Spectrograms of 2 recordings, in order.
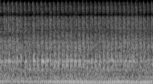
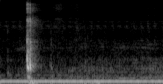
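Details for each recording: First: Electric fan on speed setting three with a damaged blade: steady hum with a low pulsing throb as the fan shakes and vibrates; damaged blade throwing it out of balance, blade to be replaced. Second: Black fan after replacing a damaged blade, aligned with the shaft notches, running through speeds one to three: steady low hum at an even pitch with no wobble, rattle or thump; smooth and balanced.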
